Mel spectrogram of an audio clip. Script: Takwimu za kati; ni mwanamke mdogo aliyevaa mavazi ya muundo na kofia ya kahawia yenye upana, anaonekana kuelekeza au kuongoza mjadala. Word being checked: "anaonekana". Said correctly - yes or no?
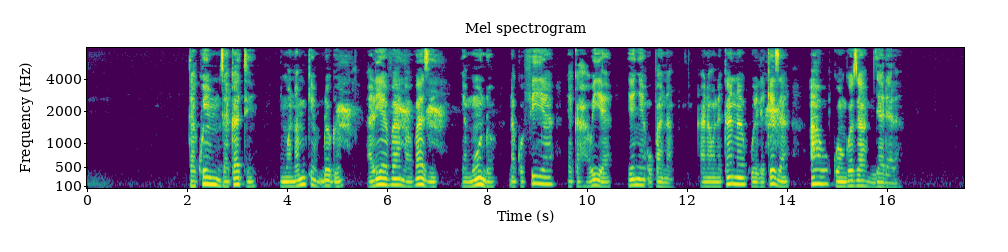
yes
